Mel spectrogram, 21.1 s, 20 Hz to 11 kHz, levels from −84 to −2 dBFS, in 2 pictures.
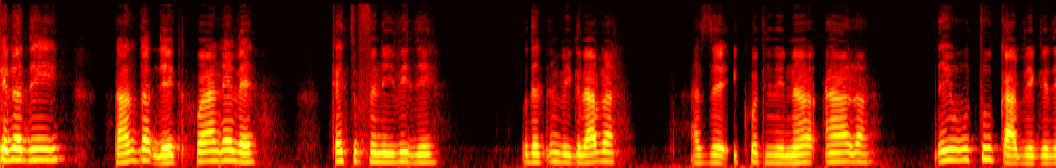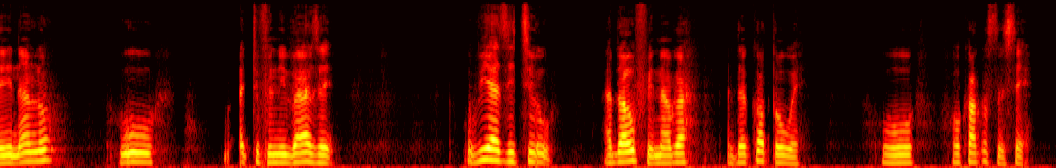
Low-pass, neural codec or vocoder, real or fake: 9.9 kHz; codec, 16 kHz in and 24 kHz out, 0.4 kbps, LongCat-Audio-Codec, two codebook decoder; fake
